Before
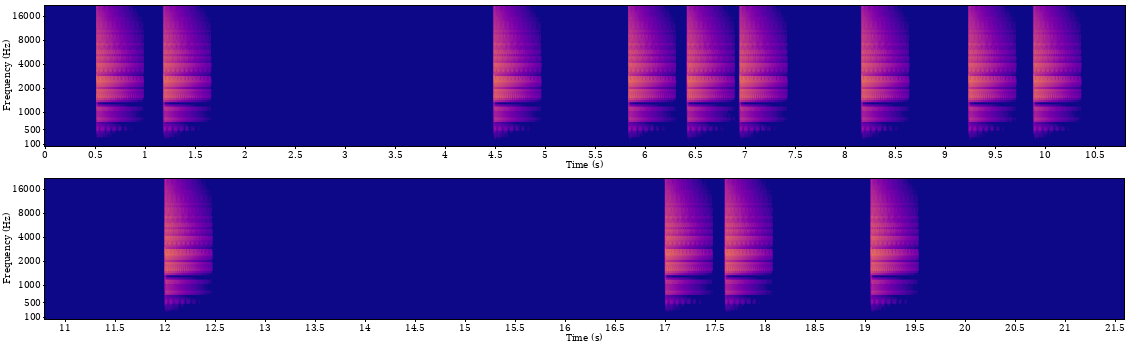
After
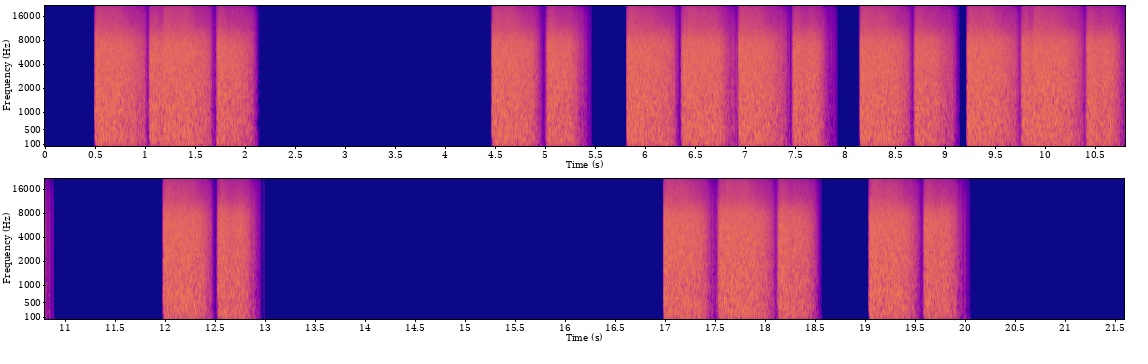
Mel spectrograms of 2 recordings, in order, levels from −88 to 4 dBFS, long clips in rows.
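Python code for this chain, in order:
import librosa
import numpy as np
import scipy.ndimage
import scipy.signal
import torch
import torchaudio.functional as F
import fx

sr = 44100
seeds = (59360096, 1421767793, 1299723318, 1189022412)

p1 = fx.partial_stretch(x, sr, pct=120)
p2 = fx.peak_eq(p1, sr, hz=2700.0, db=6.0, octaves=1.4)
p3 = p2 + fx.echo_single(p2, sr, ms=536, db=-10.0, dry=0)
p4 = fx.rev_plate(p3, sr, seeds[0], rt60_s=0.62, hf_ratio=0.75, predelay_ms=75, drr_db=6.5)
p5 = fx.chorus_voices(p4, sr, voices=4, hz=0.16, base_ms=13, depth_ms=1.3, mix_pct=20)
p6 = fx.high_shelf(p5, sr, hz=5700.0, db=-10.0)
p7 = fx.noise_vocoder(p6, sr, seeds[1], bands=1)
p8 = fx.fuzz(p7, sr, gain_db=46.0, gate_db=-53.0)
y = fx.band_squash(p8, sr, depth_pct=40)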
